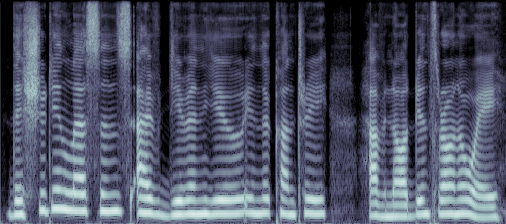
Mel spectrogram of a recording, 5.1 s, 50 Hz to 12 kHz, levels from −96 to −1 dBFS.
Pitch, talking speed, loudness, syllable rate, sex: 205 Hz, 165 wpm, -16 LUFS, 4.5 syllables/s, female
